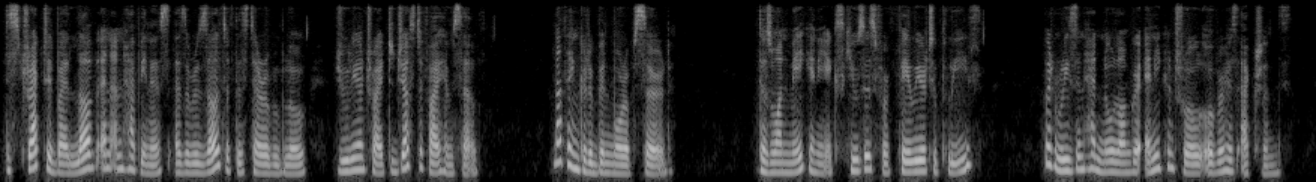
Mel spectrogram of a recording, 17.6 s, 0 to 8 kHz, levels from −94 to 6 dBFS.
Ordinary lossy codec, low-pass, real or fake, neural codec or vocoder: Opus, 64 kbps; 7.2 kHz; real; none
